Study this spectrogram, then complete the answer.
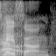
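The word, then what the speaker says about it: Hae Sung: And it turns out that Na Young is like used to being like number top in the class, and Haesung is like Haesung, right? I'm saying this wrong. Edit it. – It's Haesung. You're close. Haesung.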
